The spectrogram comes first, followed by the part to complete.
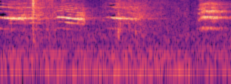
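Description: A small bird chirping: three short, high, slightly falling calls about half a second apart, with a single sharp click about a third of a second in.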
